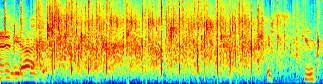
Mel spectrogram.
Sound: audience applauds

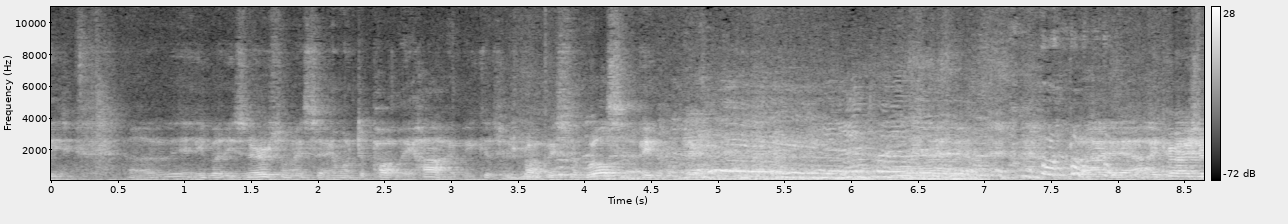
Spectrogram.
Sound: crowd cheers

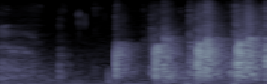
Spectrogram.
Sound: applause

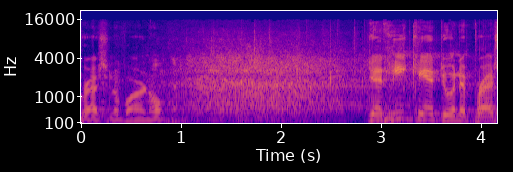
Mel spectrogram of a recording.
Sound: audience laughs

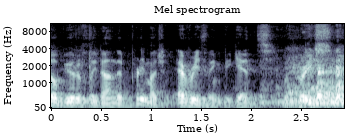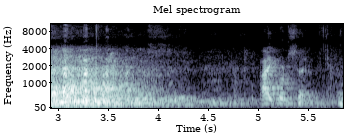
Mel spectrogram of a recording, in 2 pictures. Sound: laughter

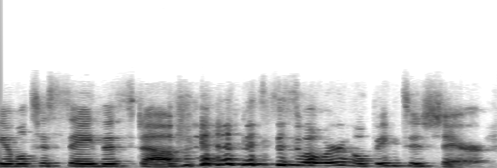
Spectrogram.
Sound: laughs

